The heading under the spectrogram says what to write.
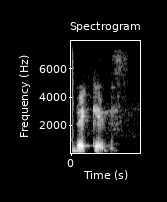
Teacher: it's decades stress at the beginning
